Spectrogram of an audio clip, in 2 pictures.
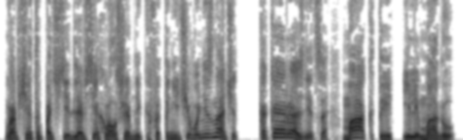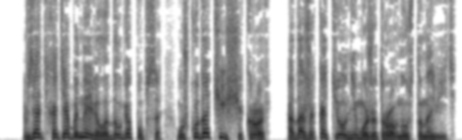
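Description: Schoolboy wizard, acted by a man, storybook tale, raised pitch, hot-tempered, indignant, emphatic. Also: expressive, moderate pace, no room sound, clean studio sound. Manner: emphatic, exclaiming.

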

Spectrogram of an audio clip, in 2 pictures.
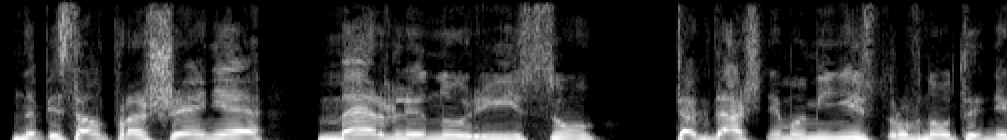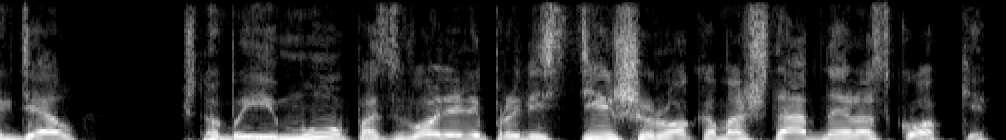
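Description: A man's voice: high-pitched, measured pace, darkish tone, dry recording, clean studio sound, pitched above the performer's own voice. A man voicing a bitter, brusque older father in an audiobook, irritable and defensive, with cold, emphatic delivery. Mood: agitated. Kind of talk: audiobook character acting.

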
